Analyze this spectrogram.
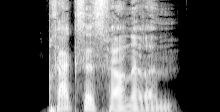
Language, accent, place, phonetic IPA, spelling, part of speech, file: German, Germany, Berlin, [ˈpʁaksɪsˌfɛʁnəʁəm], praxisfernerem, adjective, De-praxisfernerem.ogg
- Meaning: strong dative masculine/neuter singular comparative degree of praxisfern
